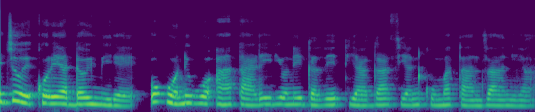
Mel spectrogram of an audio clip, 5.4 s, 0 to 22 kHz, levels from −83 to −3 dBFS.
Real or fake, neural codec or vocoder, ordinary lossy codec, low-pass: fake; codec, 44.1 kHz, 7.8 kbps, DAC; none; 14.4 kHz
